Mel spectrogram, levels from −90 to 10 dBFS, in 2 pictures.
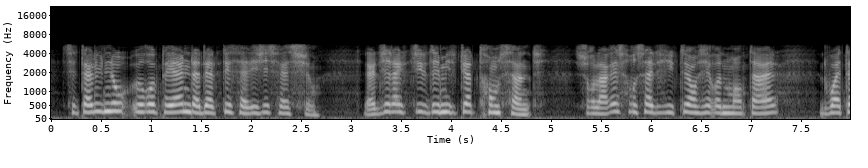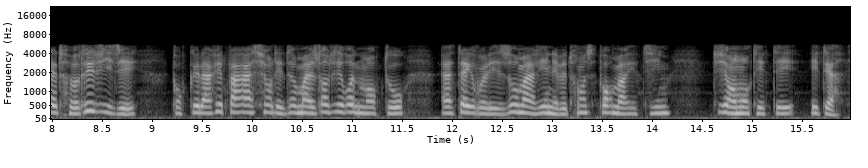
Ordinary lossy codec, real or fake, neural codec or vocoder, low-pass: none; fake; autoencoder, 22.05 kHz, a latent of 192 numbers a frame, VITS, trained on many speakers; 5.4 kHz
